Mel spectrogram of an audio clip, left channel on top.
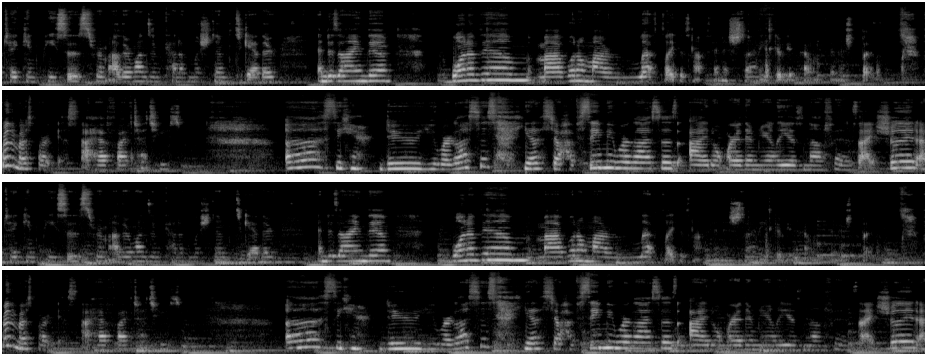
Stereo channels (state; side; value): normal; both; correlation 0.31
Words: taken pieces from other ones and kind of mushed them together and designed them. One of them, my one on my left leg is not finished, so I need to go get that one finished. But for the most part, yes, I have 5 tattoos. See here. Do you wear glasses? Yes, y'all have seen me wear glasses. I don't wear them nearly as enough as I should.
